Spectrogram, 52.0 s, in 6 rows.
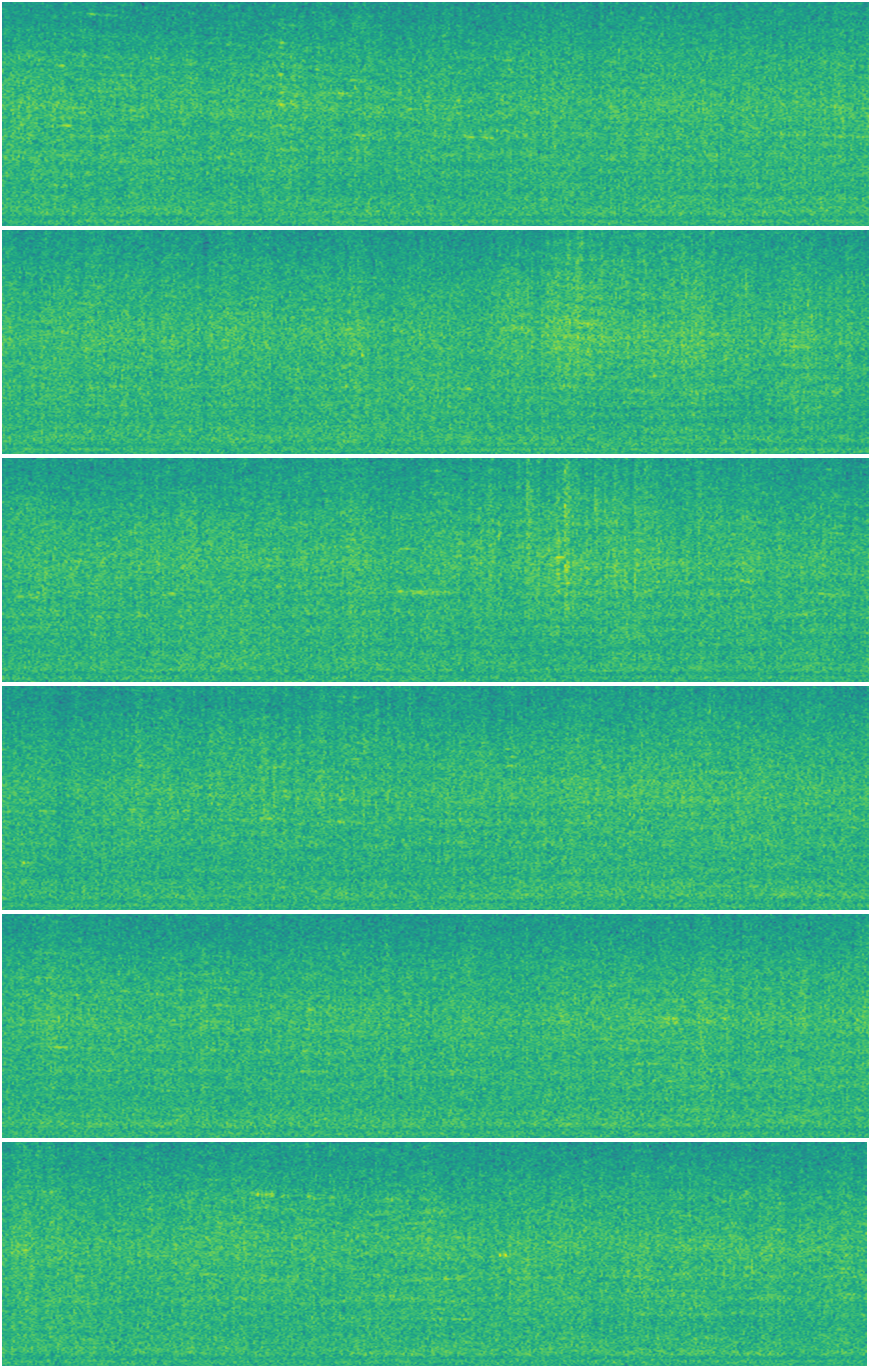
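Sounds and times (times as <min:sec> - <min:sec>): freight train wheels on rails: 0:00.0 - 0:52.0.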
